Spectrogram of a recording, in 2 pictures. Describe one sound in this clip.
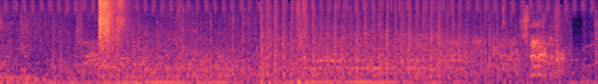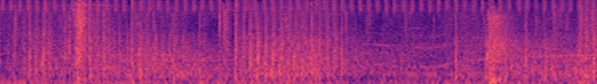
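Rifle shots crack sharply now and then.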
